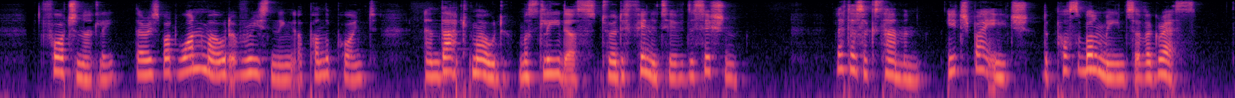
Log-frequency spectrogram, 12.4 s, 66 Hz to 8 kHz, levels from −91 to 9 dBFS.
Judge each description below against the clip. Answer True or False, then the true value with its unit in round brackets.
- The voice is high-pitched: True (200 Hz)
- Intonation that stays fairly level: False (3.9 semitones)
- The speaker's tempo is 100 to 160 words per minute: True (155 wpm)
